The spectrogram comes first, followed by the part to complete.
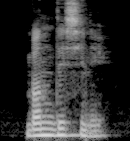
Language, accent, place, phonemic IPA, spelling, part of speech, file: French, France, Paris, /bɑ̃d de.si.ne/, bande dessinée, noun, LL-Q150 (fra)-bande dessinée.wav
- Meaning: comic book, graphic novel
